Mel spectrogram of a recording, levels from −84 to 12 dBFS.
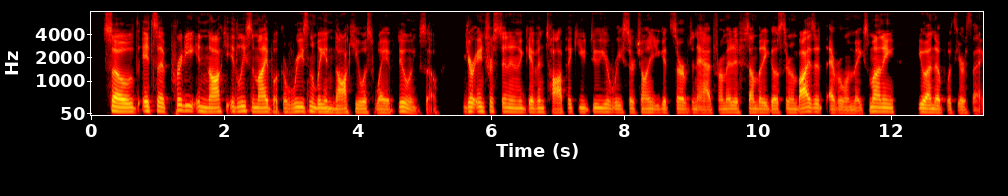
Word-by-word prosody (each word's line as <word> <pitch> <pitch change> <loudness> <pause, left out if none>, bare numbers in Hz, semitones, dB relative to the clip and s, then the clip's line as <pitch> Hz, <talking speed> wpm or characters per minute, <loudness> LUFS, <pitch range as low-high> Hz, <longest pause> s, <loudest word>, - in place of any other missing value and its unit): So, 115 -3 +6
it's 135 0 +2
a 120 -2 +3
pretty 145 +4 -1
innoc 115 -2 +2
at 130 -2 -3
least 135 +1 0
in 115 - -1
my 115 0 +5
book, 100 - -9
a 105 - -4
reasonably 115 0 0
innocuous 100 0 -1
way 90 -1 -1
of 85 - -12
doing 110 - 0
so. - - -12 0.4
You're 125 +1 +3
interested 120 -1 -1
in 110 -2 -1
a 105 - -1
given 105 +1 -2
topic, 95 +3 -2
you 110 - -4
do 110 - -7
your 110 -1 -2
research 95 0 -6
on 95 0 -1
it, 100 - -3
you 90 - -8
get 100 +1 -5
served 95 -1 -2
an 95 - -6
ad 80 -1 -2
from 90 0 -5
it. 95 +1 -1
If 95 -1 -4
somebody 95 -1 -1
goes 95 +1 -2
through 100 -2 -4
and 95 - -4
buys 115 0 +7
it, 110 - -2
everyone 85 -3 -3
makes 75 +5 -6
money. 115 -2 +3 0.3
You 110 -1 +4
end 100 -1 +2
up 95 - +1
with 90 0 -9
your 85 -1 -3
thing. 85 - -12
105 Hz, 235 wpm, -25 LUFS, 95-115 Hz, 0.4 s, buys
